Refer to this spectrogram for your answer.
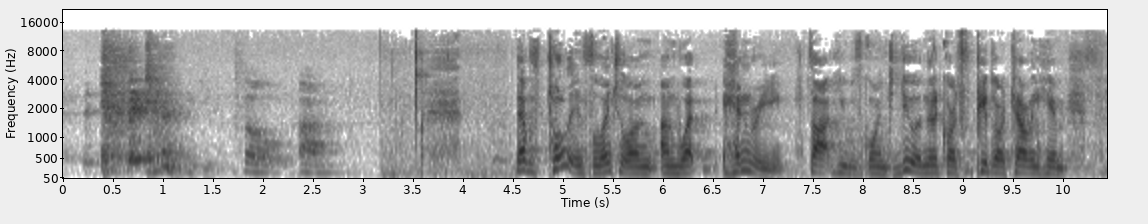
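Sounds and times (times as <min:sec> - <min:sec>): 
harsh cough: 0:00.0 - 0:01.4
speech: 0:01.8 - 0:03.3, 0:04.5 - 0:10.4.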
